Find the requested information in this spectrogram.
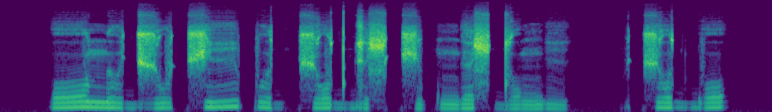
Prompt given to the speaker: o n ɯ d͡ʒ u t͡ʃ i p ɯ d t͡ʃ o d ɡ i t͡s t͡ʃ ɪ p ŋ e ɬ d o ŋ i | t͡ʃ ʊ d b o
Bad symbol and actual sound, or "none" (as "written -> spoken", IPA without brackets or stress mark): t͡s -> ɬ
